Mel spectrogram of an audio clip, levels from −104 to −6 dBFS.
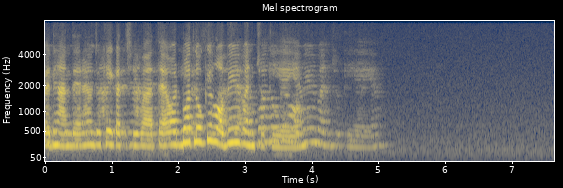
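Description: From 0.0 to 5.17 s, an echo leak: the speech returns 1.12 s later and much quieter, likely loudspeaker pickup the canceller missed. It is a distinct repeat, not reverb's smear.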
